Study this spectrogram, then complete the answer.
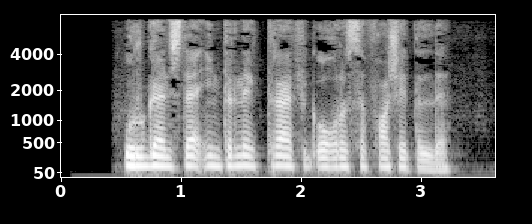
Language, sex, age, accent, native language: Uzbek, male, 12-17, Sirdaryo, Uzbek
